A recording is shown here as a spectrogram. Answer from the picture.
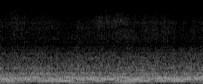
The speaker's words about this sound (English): So engines have started. I hear the unmistakable tones of a 4-litre flat six on takeover. For all the things that are new for 2021 and the Type 992 Porsche Carrera Cup car, the 4-litre flat six remains the same.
